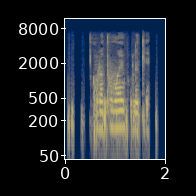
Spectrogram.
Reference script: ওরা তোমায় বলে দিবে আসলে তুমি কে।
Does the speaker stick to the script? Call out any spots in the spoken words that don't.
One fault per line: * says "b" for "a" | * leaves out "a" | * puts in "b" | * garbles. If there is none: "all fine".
* leaves out "দিবে আসলে তুমি"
